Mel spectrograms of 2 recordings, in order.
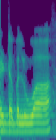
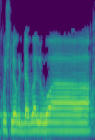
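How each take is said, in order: First: Said in the usual way. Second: Slow, with the "वा" in "double वा" stretched out long; drawn-out pluta vowel. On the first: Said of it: "कुछ लोग इतना ही कहकर रुक सकते हैं". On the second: Shown as a demonstration. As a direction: hold the "वा" of "डबल वा" like a call across a distance, slowly. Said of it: "इसको प्लुत में क्या होता है कि इसको खींचा जाता है". ("डबल वा" धीरे, "वा" को प्लुत की तरह खींचकर)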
